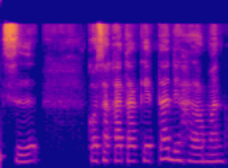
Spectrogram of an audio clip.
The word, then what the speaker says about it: 词: 生词 ingat ya, CI bacanya 词, tapi ini nada dua ya, jadi makanya bacanya 词. 生词 i-nya tidak bunyi i tapi bunyi gitu ya.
